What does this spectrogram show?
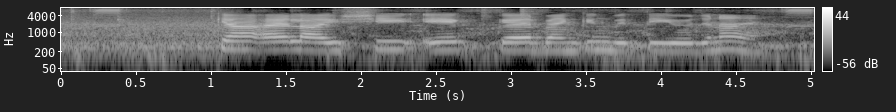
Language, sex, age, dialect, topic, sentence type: Hindi, male, 25-30, Awadhi Bundeli, banking, question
